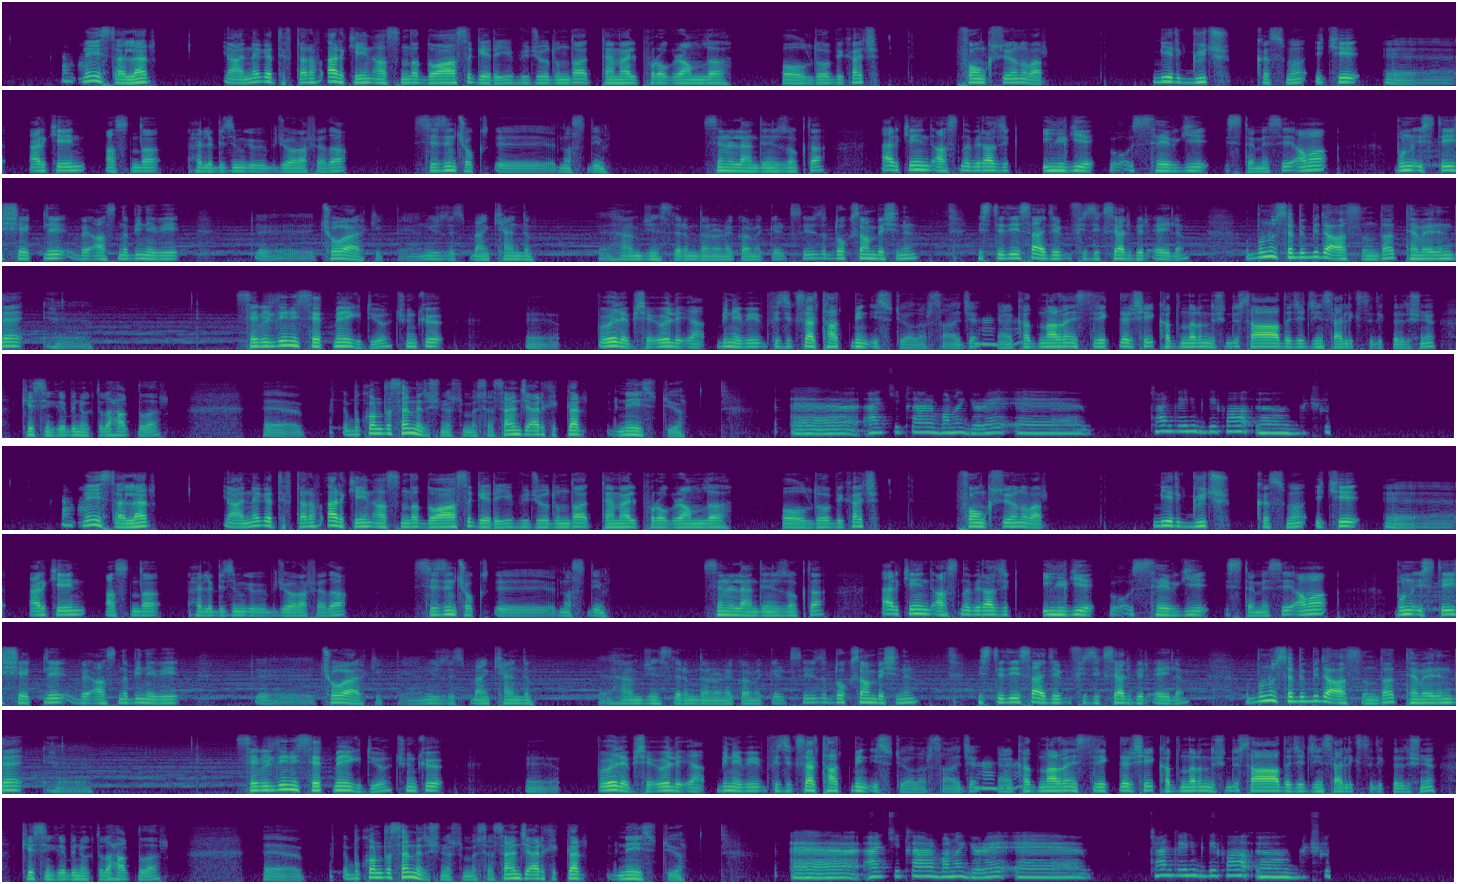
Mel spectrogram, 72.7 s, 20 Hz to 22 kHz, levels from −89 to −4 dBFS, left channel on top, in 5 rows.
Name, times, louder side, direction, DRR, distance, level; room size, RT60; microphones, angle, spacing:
voice 1, 0.8-1.5 2.2-7.3 7.8-8.7 9.5-10.4 11.5-12.3 12.5-13.6 13.8-14.6 14.8-16.1 16.4-18.0 18.7-20.6 21.6-22.8 23.3-24.6 24.9-27.8 28.5-31.1 31.6-34.4 35.0-38.2 38.5-44.5 46.0-48.0 48.9-49.2 49.6-57.9 58.4-59.7 60.1-60.5 60.8-61.2 61.6-65.0 65.4-65.5, right 1 dB, 5° right, 0.4 m, -32 dB
sound 1, 28.6-47.0, right 3 dB, 70° right, 2.7 m, -55 dB
voice 2, 53.3-53.9 66.0-69.0 69.6-71.4, right 3 dB, 55° right, 1.0 m, -35 dB
sound 2, 60.5-60.8 61.4-61.8 62.5-62.6 62.9-63.4 63.9-64.7 65.8-66.3, left 2 dB, 70° left, 5.9 m, -63 dB
head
